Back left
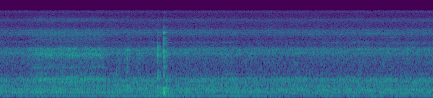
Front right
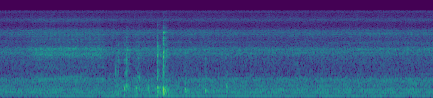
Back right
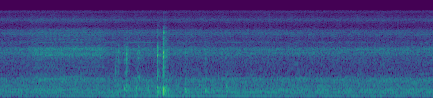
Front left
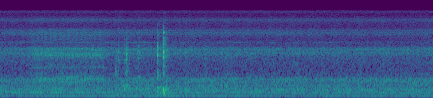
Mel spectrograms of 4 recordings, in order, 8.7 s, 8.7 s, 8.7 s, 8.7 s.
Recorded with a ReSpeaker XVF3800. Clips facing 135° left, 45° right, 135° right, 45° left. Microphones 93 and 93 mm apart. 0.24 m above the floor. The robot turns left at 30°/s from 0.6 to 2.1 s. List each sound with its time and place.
2.3 s running footsteps: 55° right, 1.4 m; by 4.6 s 100° right, 1.8 m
